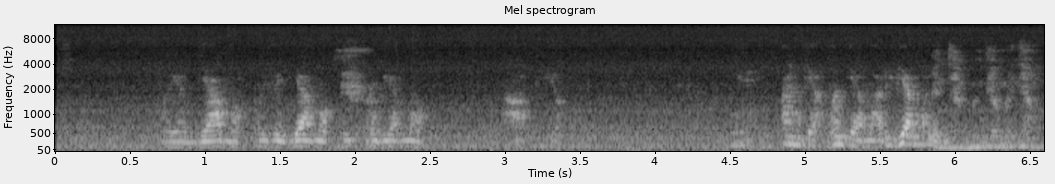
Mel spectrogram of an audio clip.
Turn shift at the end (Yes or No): Yes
